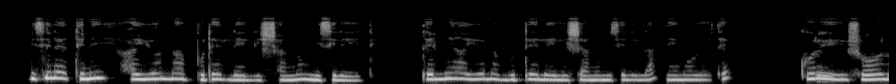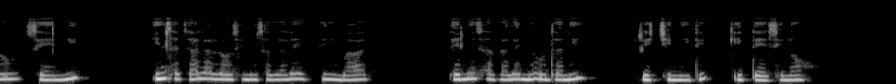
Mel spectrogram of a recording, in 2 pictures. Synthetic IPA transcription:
mɪsɪlet̪ːɪnɪhɐjːɔnːɐbʊd̪ɛle̞ːlːɪʃːɐnːɔmɪsɪleːt̪ːɪ̥ | t̪ɛnːɛhɐjːɔnːɐbʊd̪ɛle̞ːlːɪʃːɐnːɔmɪsɪlɛlɐnːeːmɔwe̞ːt̪ʰɛ | kʊɾɪʃo̞ːlʊse̞ːnːɪ | ɪnsɐt͡ʃʼɐlɐlo̞ːsɪnɔsɐɡɐlɛt̪ːɪnbaːlɐ | t̪ɛnːɛsɐɡɐlɛmɛʔʊd̪ɐnɪ | ɾɪt͡ʃːɪnːiːt̪ɪkʼɪt̪ʼːe̞ːsɪnɔ

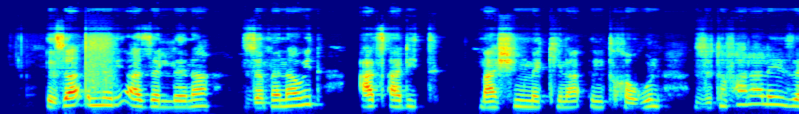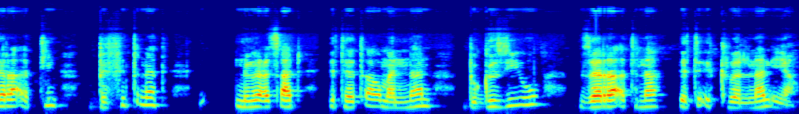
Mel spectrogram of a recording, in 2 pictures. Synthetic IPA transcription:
ʔɨzaʔɨnːɨɾiʔazɐlːɐna | zɐmɐnawit̪ | ʕat͡sʼad̪it̪ | maʃinmɐkʰinaʔɨnt̪ʰɨ̥xɐwːʊn | zɨt̪ʰɐfɐlalɐjuzɐɾaʔt̪ʰi | bɨfɨt̪ʼnɐt̪ | nɨmɨʕt͡sʼad̪ | ɨt̪ʰɐt̪ʼɐχʼmɐnːan | bɨɡɨziʔu | zɐɾaʔt̪ʰinaʔɨt̪ʰɨʔɨkʰːɨβɐlnanɨja

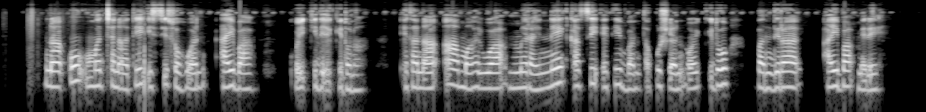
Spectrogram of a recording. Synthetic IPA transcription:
naːʔʔʊmɐt͡ʃʼːɐnaːt̪ɪʔɪsːɪsɔɦʊwɐn | ɐjbaː | ʔɔjkʼːɪd̪ɪɛkʼːɪd̪ɔnɐ | ʔɛt̪ɐnaːʔːaːmaːjʊwaːmɛɾɐjnːɛkʼɐsːɪʔɛt̪ɪbɐnt̪ːɐkʊʃɪjɐnɔjkʼːɪd̪ɔ | bɐnd̪ɪɾɐ | ʔɐjbɐmɛɾeː

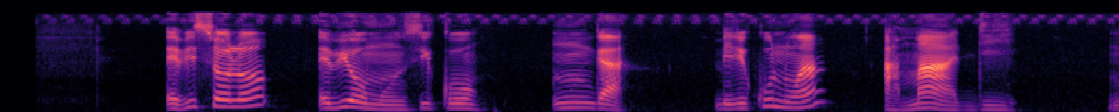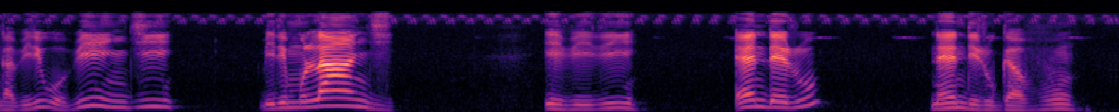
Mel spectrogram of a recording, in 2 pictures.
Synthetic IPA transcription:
e̞βiso̞lo̞ | e̞βjo̞ːmuːnsiko̞ | ŋɡa | βiɾikunwaː | maːði | ŋɡaβiɾiwo̞βiːɲɟi | βiɾimulaːɲɟi | βiɾi | e̞nde̞ɾu | ne̞ːndiɾuɡavu

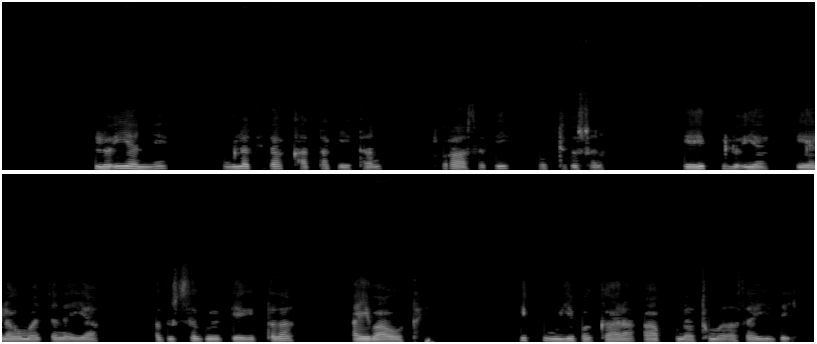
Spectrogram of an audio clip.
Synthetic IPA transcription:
lɔʔɪjanːɛ | uːlɐt̪ːɪd̪ɐkʰɐt̪ːɐke̞ːt̪ːɐn | t͡ʃʼʊɾɐːsɐt̪ɪ | ʊt̪ːɪd̪ɔsɔnɐ | heːɪpːɛlɔʔɪjɐ | ɡeːlɐwɔmɐt͡ʃʼːɐnɐʔɪja | ɐd̪ʊsːɛɡʊɾd̪ːɪjaɡɪt̪ʼːɐd̪ɐː | jbaːo̞ːt̪ːɐ̥j | ʔɪpːɛʊjːɛbɐɡːaːɾɐaːpːʊnɐt̪ʊmɐːsɐjd̪ɛʔɪ

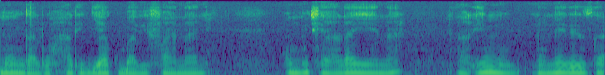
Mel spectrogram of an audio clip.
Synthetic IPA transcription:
muːŋɡaloaliɟakuβaβifaːnani | o̞mucaːlajenaː | limuno̞ne̞ɾe̞za

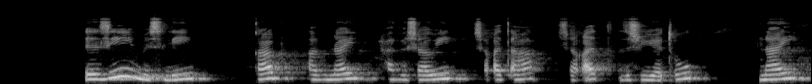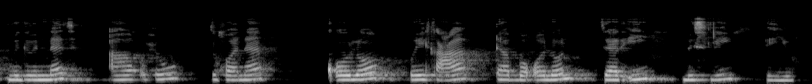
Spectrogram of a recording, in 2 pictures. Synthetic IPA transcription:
ʔɨzimɨsli | kʰaβʔaβnajħafɐʃawiʃɐkʼɐt̪ʼa | ʃɐχʼɐt̪zɨʃɪjɐt̪ʼu | najmɨɡβɨnːɐt̪ʔaχʼħu | zɨxo̞nɐ | kʼo̞lo̞wɔjkʰɐʕad̪̥abɐkʼolo̞nz̥ɐɾʔimɨsli | ʔɨjːu

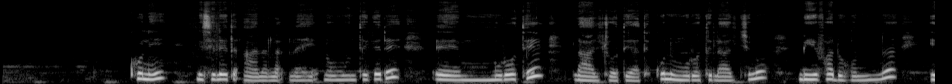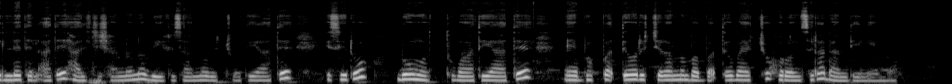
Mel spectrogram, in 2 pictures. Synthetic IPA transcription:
kʊnɪmɪsɪlɛt̪ɛʔaːnɐlɐʔnɐɛʔnɔmʊnt̪ɛɡɛd̪ɛ | mʊɾɔt̪ɛ | laːlt͡ʃːɔt̪ɪjaːt̪ɛ̥kʊnɪmʊɾɔt̪ɛlaːlt͡ʃːɪnɔ | biːfɐd̪ʊɦʊnːɐ | ɪlːɛt̪ɛlɐʔɐt̪ɛɦɐlt͡ʃːɪʃɐnːɔnːɐbiːfɪsɐnːɔɾɪt͡ʃːot̪ɪjaːt̪ɛ | ɪsɪd̪ɔ | d̪uːmɐt̪ʊmaːt̪ɪjaːt̪ɛ | bɐbːɐt̪ʼːɪjɔɾɪt͡ʃːɪɾɐnːɔbɐbːɐt̪ʼːɪjɔbɐjɐt͡ʃːɔhɔɾɔnsɪɾɐd̪ɐnd̪iːneːmːo

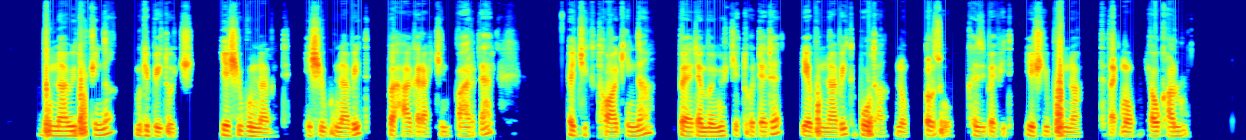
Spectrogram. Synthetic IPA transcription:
bunːaβe̞t̪ʰo̞t͡ʃːɨnːa | mɨɡɨːe̞t̪ʰo̞t͡ʃː | jɛʃibunːabe̞t̪ | jɛʃibunːabe̞t̪ | b̥əhaɡəɾʔat͡ʃːɪnb̥ahɨɾd̪aɾ | ʔɨd͡ʒːɪɡt̪ʰəwakʼinːa | b̥əd̪əmbəɲːo̞t͡ʃːjɛt̪ʰːəwɔd̪ːəd̪ə | jɛbunːabe̞t̪b̥o̞t̪ʰanəwʔɨɾso̞ | kʰəzːihbəfit̪jɛʃihbunːa | t̪ʰə̥t̪ʼəkʼməwjawkʼalːu

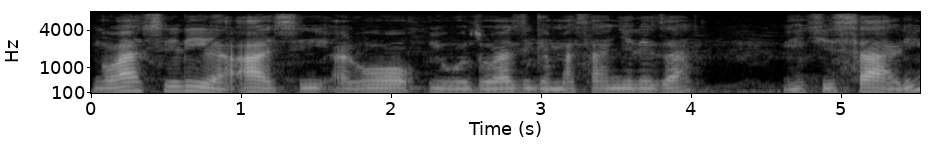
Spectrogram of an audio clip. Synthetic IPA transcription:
ŋɡawasiliɾaʔasia̰lioowozowaziɡamasaːɲɟeɾeza | nicisaːli

